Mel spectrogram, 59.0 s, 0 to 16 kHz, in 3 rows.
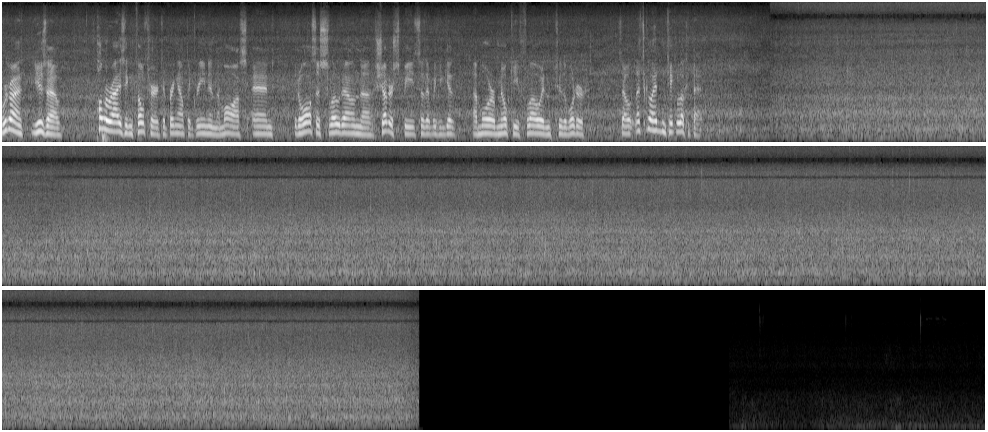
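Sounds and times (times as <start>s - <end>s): waterfall rushing over rocks: 0.0s - 47.7s.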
